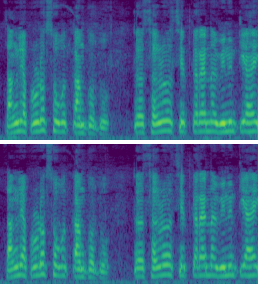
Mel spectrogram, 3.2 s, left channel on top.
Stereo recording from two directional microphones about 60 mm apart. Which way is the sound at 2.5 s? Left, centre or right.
Right.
